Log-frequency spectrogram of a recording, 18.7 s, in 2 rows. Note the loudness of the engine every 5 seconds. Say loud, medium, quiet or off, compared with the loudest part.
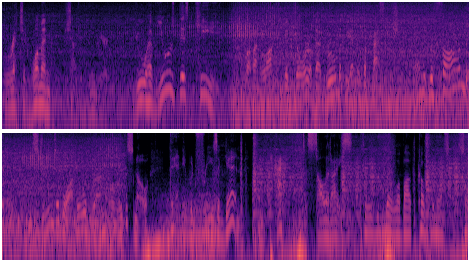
medium, loud, loud, loud.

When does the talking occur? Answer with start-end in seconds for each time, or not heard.
0.0-18.6.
